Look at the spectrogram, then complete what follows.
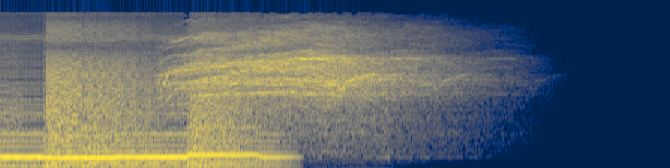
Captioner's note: dramatic music; horror sound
